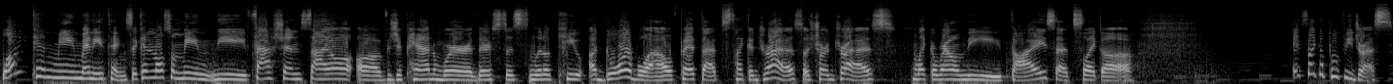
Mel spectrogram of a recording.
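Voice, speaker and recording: A woman with a slight Spanish accent speaks at a fairly high pitch and a moderate pace. Her pitch variation is ordinary and her loudness very even. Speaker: streamer. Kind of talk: casual commentary on a video. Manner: animated, with many fillers.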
